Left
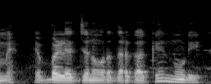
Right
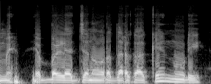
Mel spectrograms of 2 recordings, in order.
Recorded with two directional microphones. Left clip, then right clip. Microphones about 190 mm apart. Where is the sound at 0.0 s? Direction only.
45° right (ahead or behind).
